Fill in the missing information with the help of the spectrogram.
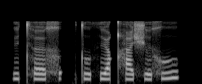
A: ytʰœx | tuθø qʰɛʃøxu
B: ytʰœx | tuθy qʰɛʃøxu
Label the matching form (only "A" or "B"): B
